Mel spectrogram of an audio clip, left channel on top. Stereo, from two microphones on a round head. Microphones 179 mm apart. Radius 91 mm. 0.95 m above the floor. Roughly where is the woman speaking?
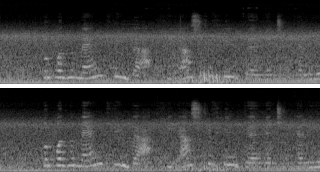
Right.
